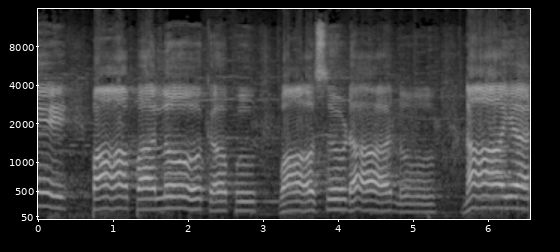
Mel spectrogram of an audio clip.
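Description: A man singing a devotional Christian song solo into a microphone. Each phrase is melodic, with held notes that waver and bend, and short breaths between phrases.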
